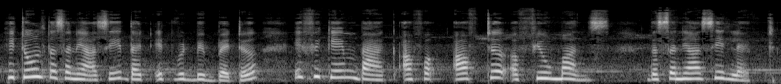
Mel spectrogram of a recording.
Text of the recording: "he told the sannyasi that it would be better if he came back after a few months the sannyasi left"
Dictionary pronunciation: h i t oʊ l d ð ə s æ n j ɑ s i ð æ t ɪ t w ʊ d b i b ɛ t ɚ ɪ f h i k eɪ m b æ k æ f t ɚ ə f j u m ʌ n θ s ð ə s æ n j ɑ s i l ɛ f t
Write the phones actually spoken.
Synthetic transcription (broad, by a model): h i t oʊ l d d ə s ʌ n j ɑ s i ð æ t ɪ t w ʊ d b i b ɛ t ɚ ɪ f h i k eɪ m b æ k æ f t ɚ ə f j u m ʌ n t s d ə s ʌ n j ɑ s i l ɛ f t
